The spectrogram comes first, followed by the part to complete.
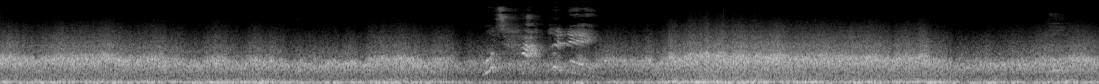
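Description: Steady rushing wind, a sound effect for the great wind of Pentecost, with a short rising whoosh about five seconds in.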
